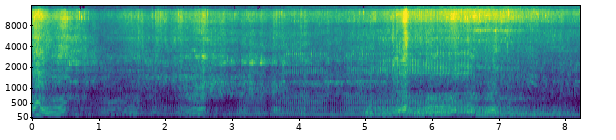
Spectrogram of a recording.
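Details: 2002 Suzuki RM250 dirt bike ridden just before teardown and full rebuild: as the throttle closes, a wavering, pulsing wah-wah note rises and falls; irregular off-throttle noise of unknown cause.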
